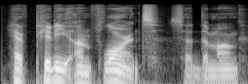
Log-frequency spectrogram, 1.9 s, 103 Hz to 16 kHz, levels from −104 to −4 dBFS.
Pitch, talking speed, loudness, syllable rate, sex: 95 Hz, 225 wpm, -19 LUFS, 6.1 syllables/s, male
